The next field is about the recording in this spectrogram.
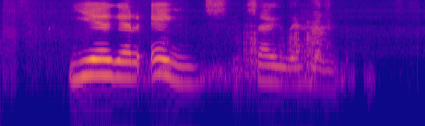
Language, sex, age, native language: Icelandic, female, 7, Icelandic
